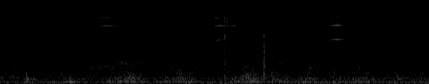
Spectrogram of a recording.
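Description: Near silence, with a few faint scattered clicks and short high-pitched blips.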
